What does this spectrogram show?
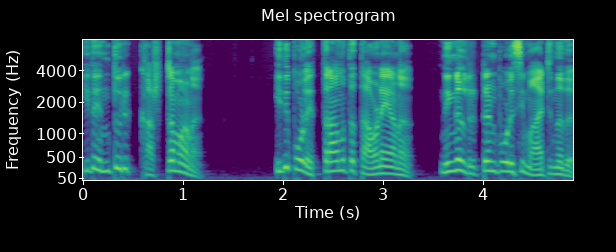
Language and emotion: Malayalam, angry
